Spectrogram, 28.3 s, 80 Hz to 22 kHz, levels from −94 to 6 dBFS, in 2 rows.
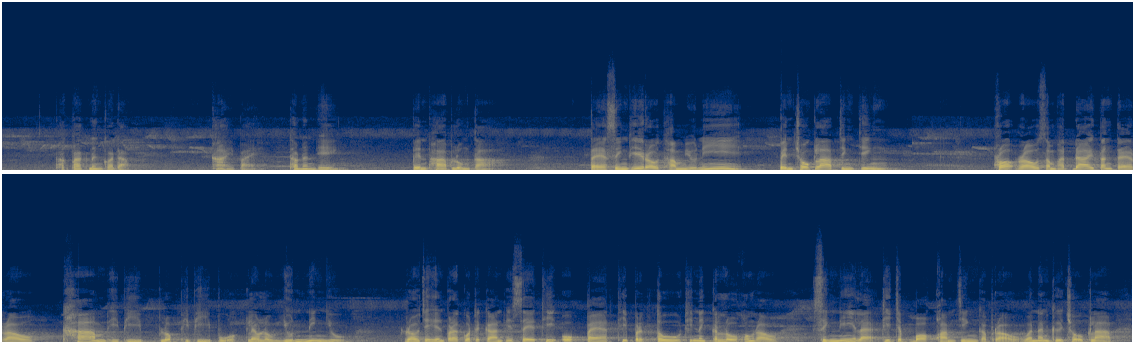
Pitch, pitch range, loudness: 130 Hz, 115-155 Hz, -22 LUFS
